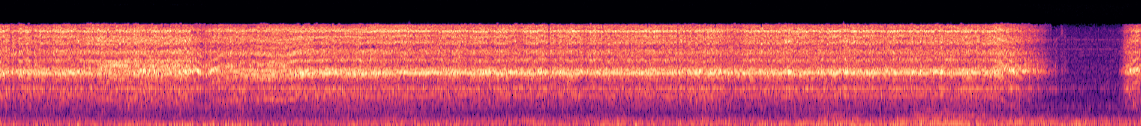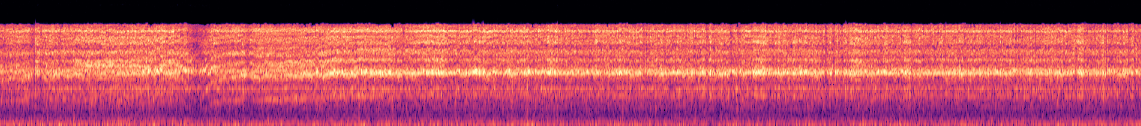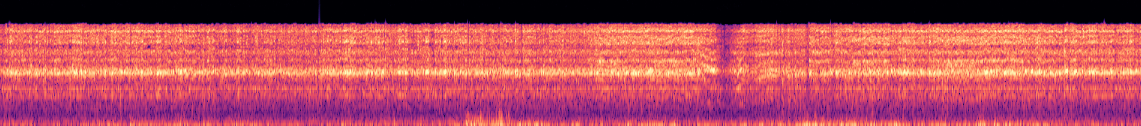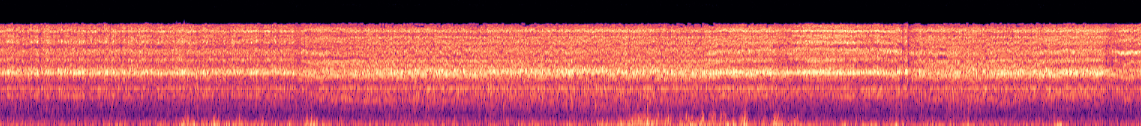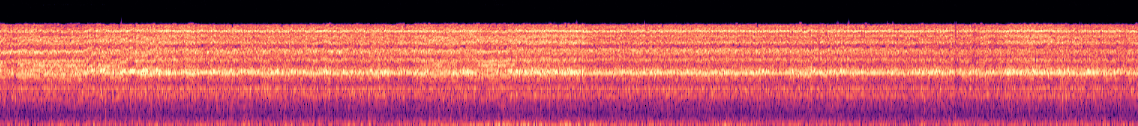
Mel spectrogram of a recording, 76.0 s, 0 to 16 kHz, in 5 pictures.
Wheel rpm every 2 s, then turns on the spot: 230, 200, 230, 230, 230, 230, 180, 60, 200, 200, 230, 240, 230, 230, 240, 230, 230, 230, 240, 200, 190, 230, 240, 230, 230, 210, 210, 210, 230, 220, 220, 220, 230, 220, 230, 230, 230, 240.
none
